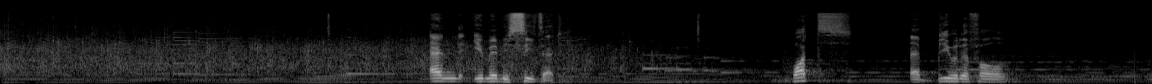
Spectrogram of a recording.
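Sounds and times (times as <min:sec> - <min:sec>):
audience clapping: 0:00.0 - 0:07.1
speech: 0:04.3 - 0:05.8, 0:07.9 - 0:10.2.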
